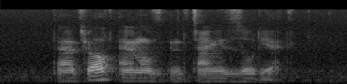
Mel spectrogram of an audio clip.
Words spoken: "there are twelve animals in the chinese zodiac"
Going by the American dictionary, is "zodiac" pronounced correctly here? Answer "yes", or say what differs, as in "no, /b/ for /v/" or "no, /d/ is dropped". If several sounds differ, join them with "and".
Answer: yes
